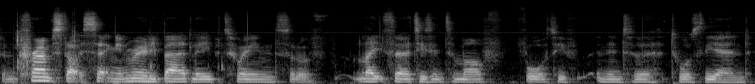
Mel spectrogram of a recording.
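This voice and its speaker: A man in his forties giving a casual race report, rambling with frequent restarts and fillers. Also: medium pitch. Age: 40s. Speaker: ultrarunner vlogger.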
